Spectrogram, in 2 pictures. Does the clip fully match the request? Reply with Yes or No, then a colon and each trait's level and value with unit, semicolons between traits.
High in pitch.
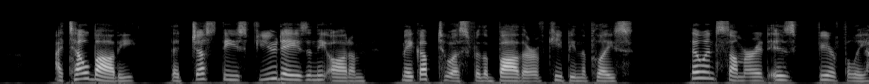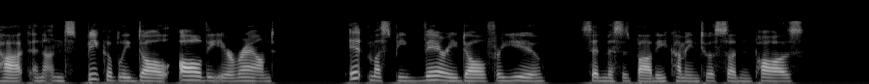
No: medium, 165 Hz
